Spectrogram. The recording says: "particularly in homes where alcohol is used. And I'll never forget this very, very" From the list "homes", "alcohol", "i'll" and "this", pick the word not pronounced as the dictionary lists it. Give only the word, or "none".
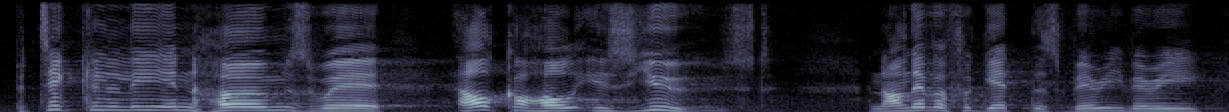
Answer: none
